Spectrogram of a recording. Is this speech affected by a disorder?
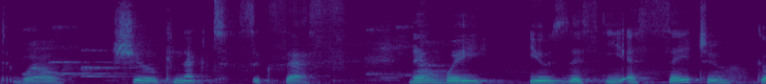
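No.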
